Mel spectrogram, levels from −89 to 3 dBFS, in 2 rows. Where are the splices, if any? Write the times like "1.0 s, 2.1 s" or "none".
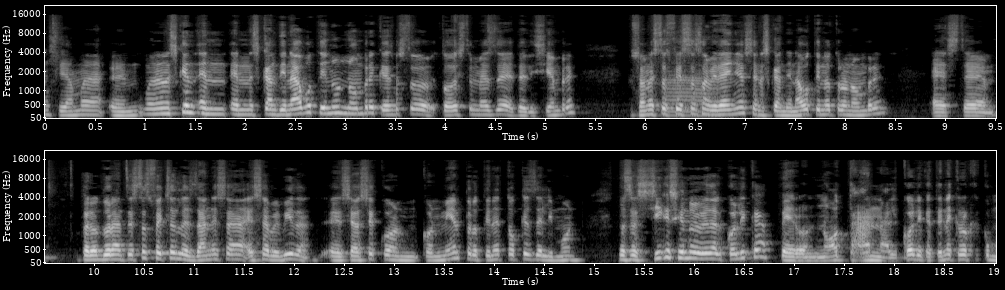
3.5 s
